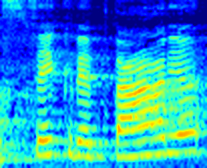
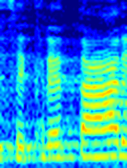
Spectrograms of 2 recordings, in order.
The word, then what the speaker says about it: secretária: Se eu mudar a acentuação aqui gráfica, né? Se eu retirar essa acentuação gráfica e você observa que a sílaba tônica ela muda de posição, há uma mudança também de significado, porque secretária é uma coisa e secretaria é outra.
